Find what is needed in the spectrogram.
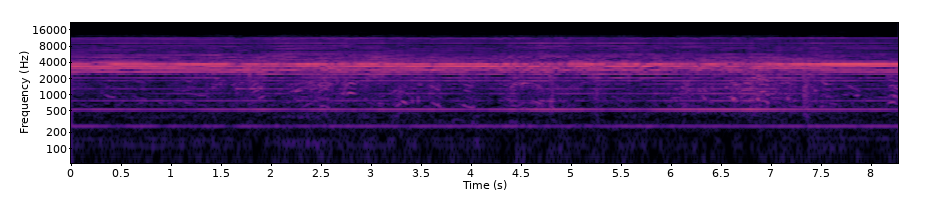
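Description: A steady high-pitched electrical buzz with many overtones runs unbroken throughout, under the voices of several people talking.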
